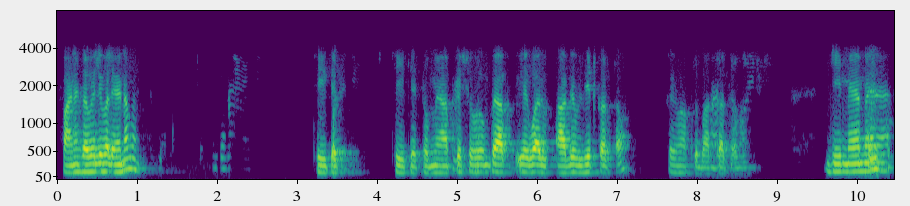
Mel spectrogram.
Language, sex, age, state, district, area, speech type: Hindi, male, 30-45, Madhya Pradesh, Gwalior, rural, conversation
